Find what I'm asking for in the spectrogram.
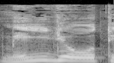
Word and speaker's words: メイリオ: で、あと、よく使われてるのが、メイリオ。ね、僕、メイリオって読むのかなと思ったんですけども、メイリオって読むそうですね。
